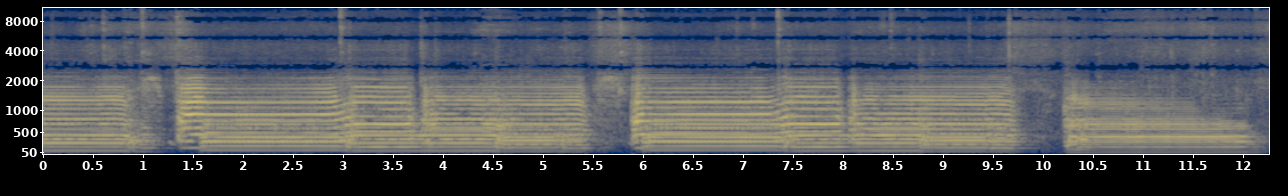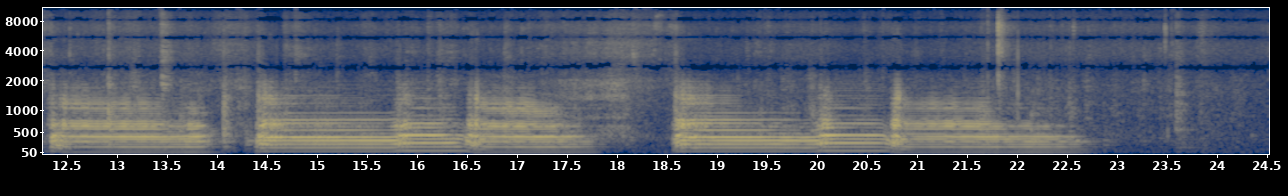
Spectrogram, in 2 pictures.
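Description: A student brass trio of tuba, euphonium and trombone playing a slow tune in short phrases with brief breaks between them. About ten seconds in the euphonium and trombone drop out and the tuba plays the closing phrases alone, ending shortly before the end.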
